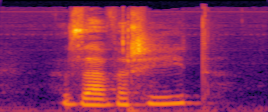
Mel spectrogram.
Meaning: 1. to close, to shut 2. to lock in (somebody) 3. to close up, to shut, to fold up
- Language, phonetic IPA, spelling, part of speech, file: Czech, [ˈzavr̝iːt], zavřít, verb, Cs-zavřít.ogg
